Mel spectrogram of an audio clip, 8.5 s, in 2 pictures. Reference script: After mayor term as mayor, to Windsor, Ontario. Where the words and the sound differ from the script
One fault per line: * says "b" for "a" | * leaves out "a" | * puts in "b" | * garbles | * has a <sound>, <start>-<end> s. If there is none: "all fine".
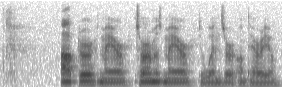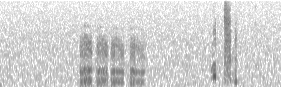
* has a laugh, 5.4-6.4 s
* has a sneeze, 7.4-7.8 s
